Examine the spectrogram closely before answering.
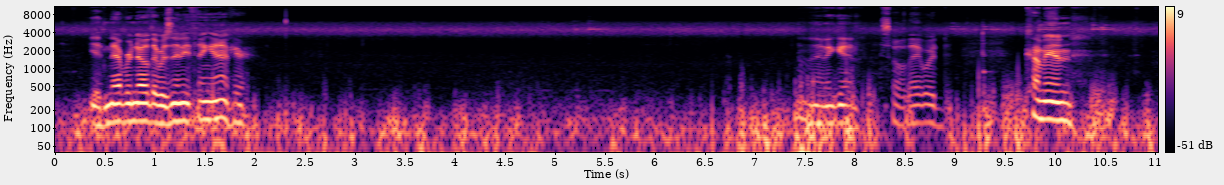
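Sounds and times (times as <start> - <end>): wind buffeting microphone: 0.0 - 11.0
man talking: 0.3 - 2.0, 7.4 - 9.0, 9.7 - 10.4.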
